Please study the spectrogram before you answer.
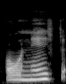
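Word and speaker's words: honest: कुछ वर्ड में H silent होता है। जैसे ऑनेस्ट, आवर, एयर। इनमें हमेशा एच को नहीं पढ़ा जाता है।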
